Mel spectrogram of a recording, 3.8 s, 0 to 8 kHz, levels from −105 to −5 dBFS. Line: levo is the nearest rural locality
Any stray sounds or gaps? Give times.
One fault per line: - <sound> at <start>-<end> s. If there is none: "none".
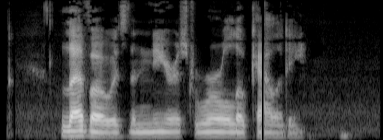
- dropout at 2.6-2.7 s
